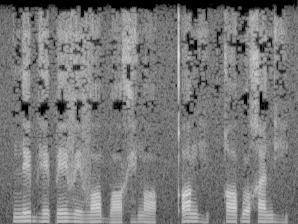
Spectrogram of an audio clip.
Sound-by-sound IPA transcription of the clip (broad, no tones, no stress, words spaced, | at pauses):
nebʱe peve vɒ bɒxe̤ŋɒ | qʼɒŋi̤ | qɒɓoχæ ni̤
